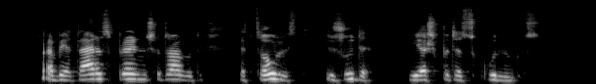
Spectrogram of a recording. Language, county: Lithuanian, Vilnius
